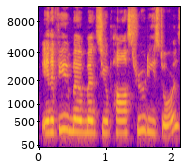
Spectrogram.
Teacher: You can hear the rhotic R at the end of the word doors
